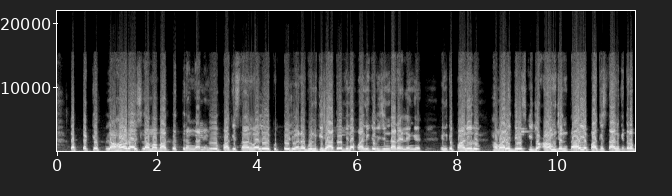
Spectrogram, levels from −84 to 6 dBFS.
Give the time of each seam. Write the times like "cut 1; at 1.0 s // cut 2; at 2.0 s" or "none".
cut 1; at 3.1 s // cut 2; at 8.5 s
